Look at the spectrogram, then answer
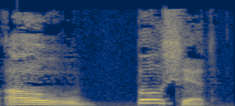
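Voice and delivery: loud, high bellow, good-natured. A narrator's reading. Patrick bellows to drown out Elizabeth, good-natured. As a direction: bellow it to cut her off, but jokingly. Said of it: "I bellow".

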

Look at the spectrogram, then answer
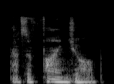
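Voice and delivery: soft, calm praise; gentle soothing. A narrator's reading. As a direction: soothe like a skittish animal. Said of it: "the same low, gentle tone".

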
